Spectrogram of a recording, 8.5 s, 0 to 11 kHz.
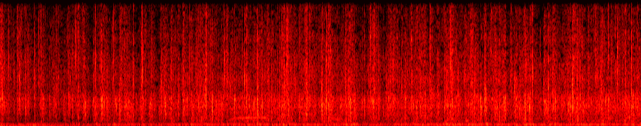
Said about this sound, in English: That's the sound we became accustomed to during the COVID-19 lockdown, the weekly clap for carers as we paid tribute to NHS staff and other key workers.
